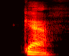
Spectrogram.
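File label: "gaff", Australian English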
